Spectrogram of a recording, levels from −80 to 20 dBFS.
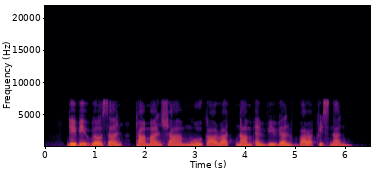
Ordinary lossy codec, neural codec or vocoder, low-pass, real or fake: none; none; 7.2 kHz; real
